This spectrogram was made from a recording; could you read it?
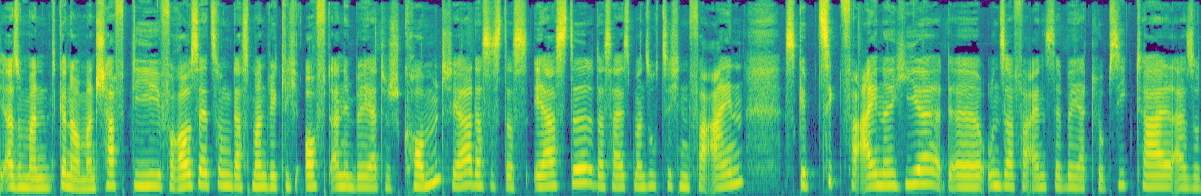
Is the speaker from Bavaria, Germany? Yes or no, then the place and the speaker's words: no; Essen, North Rhine-Westphalia, Germany; also ich komme aus Essen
